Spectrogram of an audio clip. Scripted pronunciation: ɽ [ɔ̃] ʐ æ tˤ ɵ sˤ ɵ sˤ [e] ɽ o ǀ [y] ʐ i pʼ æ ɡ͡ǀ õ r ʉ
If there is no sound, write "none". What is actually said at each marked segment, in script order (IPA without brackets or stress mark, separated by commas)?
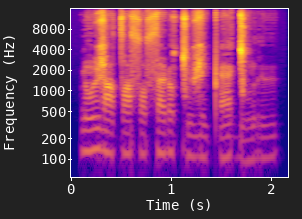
õ, i, y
